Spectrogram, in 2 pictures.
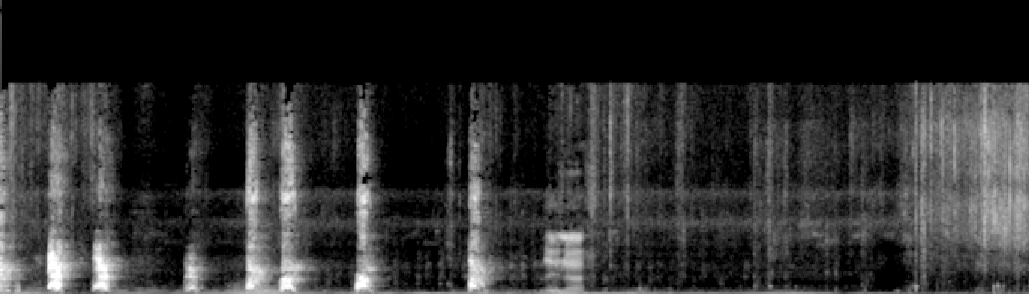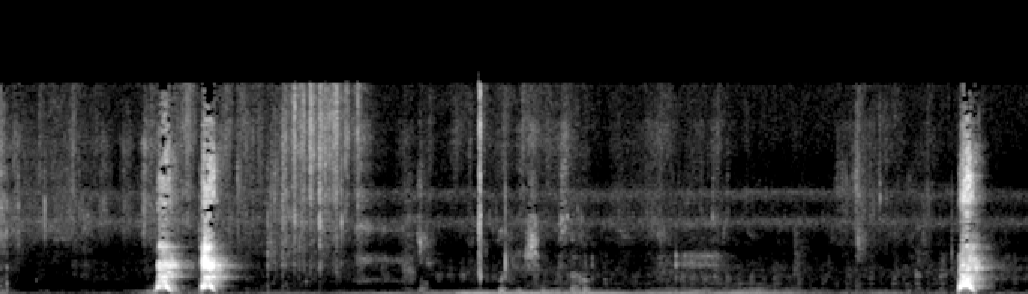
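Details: Two mixed-breed working dog puppies try to herd a young rooster that stands its ground. Bursts of short, high yapping barks come in clusters, with a long quieter stretch between them and a constant low hum underneath.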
